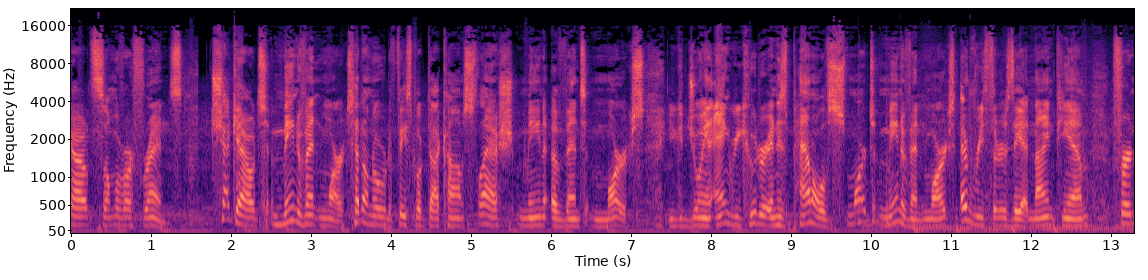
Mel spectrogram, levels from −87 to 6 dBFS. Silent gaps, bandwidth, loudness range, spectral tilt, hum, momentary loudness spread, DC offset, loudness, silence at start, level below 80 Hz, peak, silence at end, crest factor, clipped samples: none; 18 kHz; 2 LU; -1 dB/octave; none; 8 LU; under 0.1%; -17 LUFS; 0 s; -46 dBFS; 0 dBFS; 0 s; 18 dB; under 0.1%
